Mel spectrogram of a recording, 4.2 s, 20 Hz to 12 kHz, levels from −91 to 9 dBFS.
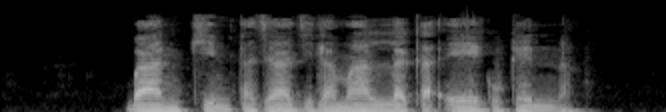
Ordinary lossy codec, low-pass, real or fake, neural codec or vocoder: AAC, 32 kbps; 7.2 kHz; real; none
